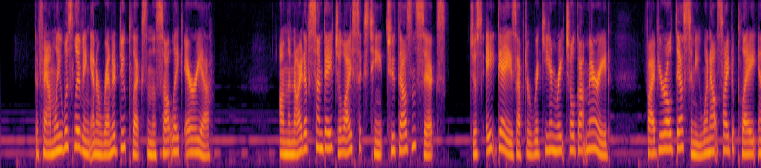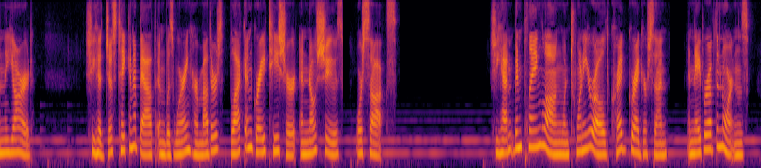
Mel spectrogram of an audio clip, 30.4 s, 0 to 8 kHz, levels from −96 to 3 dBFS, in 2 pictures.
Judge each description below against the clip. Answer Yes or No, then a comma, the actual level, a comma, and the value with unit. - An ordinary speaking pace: Yes, average, 155 wpm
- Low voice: No, medium, 185 Hz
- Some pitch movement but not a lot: Yes, average, 3.7 semitones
